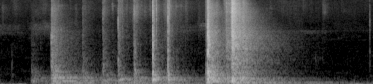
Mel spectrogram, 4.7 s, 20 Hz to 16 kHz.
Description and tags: Running on stairs (Corriendo en escaleras)
Running on stairs
Running, ZoomH4N, Footsteps, Stairs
